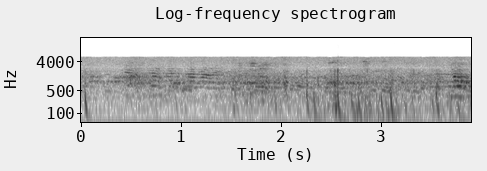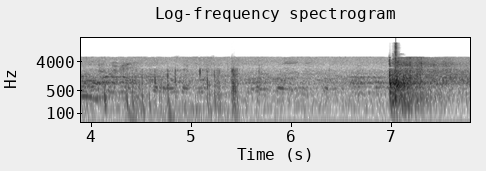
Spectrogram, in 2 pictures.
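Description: Rapid gunfire crackles in an irregular string of sharp cracks beneath a person talking, ending with one louder, closer shot, in archive footage of the La Tablada attack.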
